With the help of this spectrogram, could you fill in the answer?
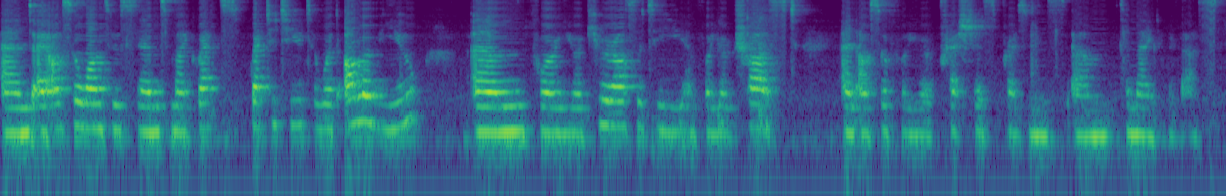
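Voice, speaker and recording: Somewhat breathy, a woman speaks at a fairly slow pace with fairly even intonation and big swings in loudness. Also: fairly high pitch for a woman. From China, Beijing. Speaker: scholar and dramaturg. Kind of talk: lecture. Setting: lecture hall with audience. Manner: halting.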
